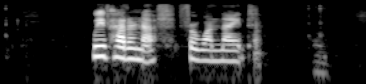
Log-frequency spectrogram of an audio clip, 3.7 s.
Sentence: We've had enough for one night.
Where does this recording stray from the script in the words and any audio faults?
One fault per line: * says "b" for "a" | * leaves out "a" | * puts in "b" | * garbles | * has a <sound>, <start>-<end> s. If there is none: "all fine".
all fine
